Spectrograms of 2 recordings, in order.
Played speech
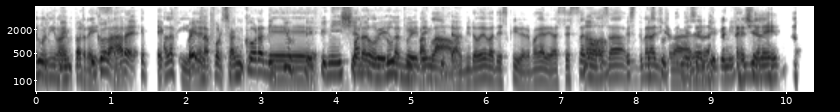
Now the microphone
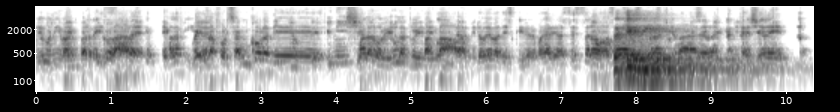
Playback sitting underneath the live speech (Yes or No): Yes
